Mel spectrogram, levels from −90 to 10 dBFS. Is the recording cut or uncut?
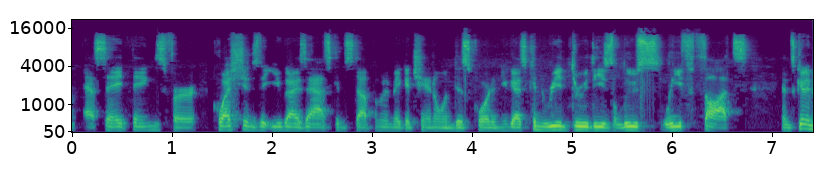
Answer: cut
